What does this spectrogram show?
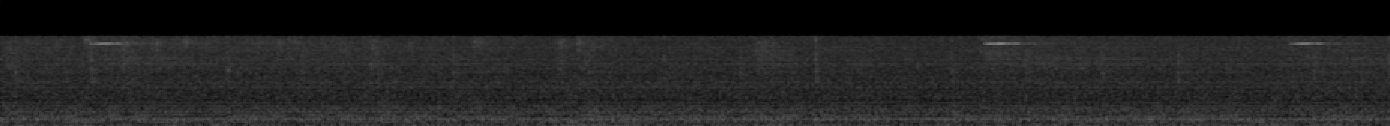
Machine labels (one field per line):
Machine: slide rail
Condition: normal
